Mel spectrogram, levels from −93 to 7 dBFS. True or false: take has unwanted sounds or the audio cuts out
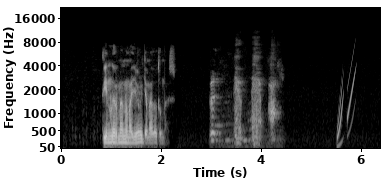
true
